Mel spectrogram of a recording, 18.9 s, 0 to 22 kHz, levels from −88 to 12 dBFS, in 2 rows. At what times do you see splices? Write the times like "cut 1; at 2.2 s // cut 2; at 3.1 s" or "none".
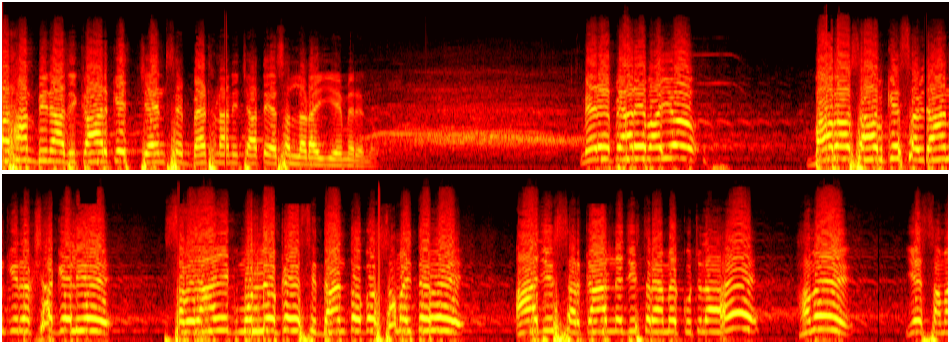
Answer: none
